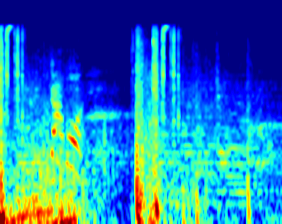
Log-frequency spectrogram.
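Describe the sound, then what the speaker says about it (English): Gunfire in the Call of Duty WWII video game: loud bursts of rifle and machine-gun fire with booms and a sharp blast midway, heard in a chaotic street battle, with shouted voices mixed in. "They're taking fire from behind!"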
